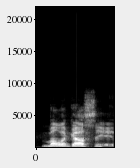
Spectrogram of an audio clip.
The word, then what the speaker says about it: Malagasy: pronounced on antananorivo and uh the language is pronounced malagasy you know that uh that uh that you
